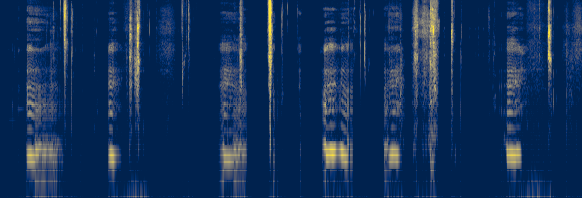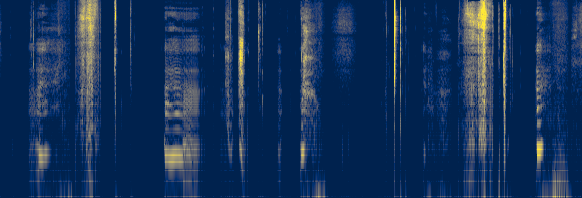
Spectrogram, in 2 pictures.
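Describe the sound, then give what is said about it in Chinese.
Wet chewing and licking sounds while eating a banana: many short, irregular bursts of mouth noise with soft smacks and crunchy bites, fairly loud and with no talk. “舔一下香蕉的头头。好吃。”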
